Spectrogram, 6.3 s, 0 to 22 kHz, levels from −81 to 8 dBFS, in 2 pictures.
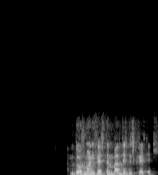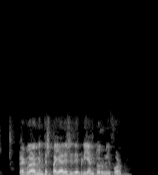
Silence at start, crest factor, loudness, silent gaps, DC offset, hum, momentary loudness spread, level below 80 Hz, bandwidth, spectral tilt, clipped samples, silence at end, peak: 1.4 s; 18 dB; -18 LUFS; 3.20-3.32 s, 3.45-3.53 s; under 0.1%; none; 10 LU; -62 dBFS; 7.6 kHz; -6 dB/octave; under 0.1%; 0.75 s; -2 dBFS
